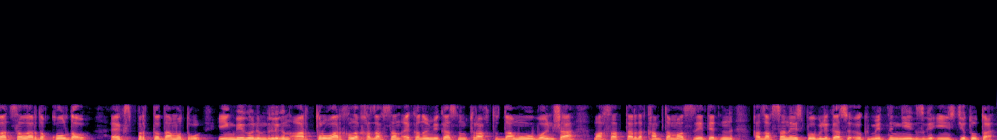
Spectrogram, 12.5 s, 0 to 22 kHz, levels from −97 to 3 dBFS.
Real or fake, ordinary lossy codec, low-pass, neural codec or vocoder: real; AAC, 48 kbps; 5.4 kHz; none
